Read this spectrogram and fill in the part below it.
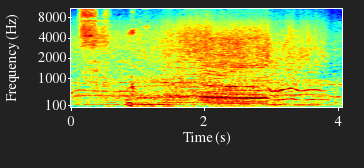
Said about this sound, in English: And 140s these cars freight train down that straightaway, but they also do everything else very well until you overdo it, and they don't do it well.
